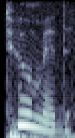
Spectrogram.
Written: tumid

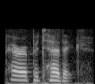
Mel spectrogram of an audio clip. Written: peripatetic

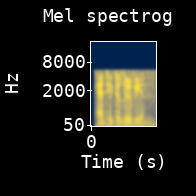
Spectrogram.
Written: antediluvian

